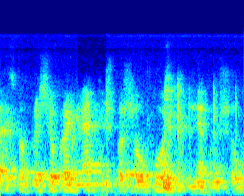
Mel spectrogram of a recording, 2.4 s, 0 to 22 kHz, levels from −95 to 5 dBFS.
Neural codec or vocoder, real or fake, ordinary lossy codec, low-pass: vocoder, 44.1 kHz, 128 mel bands every 512 samples, BigVGAN v2; fake; Opus, 32 kbps; 10.8 kHz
